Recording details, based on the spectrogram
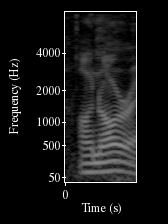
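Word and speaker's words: Honoré: I'd urge you again to read, there's a memorandum for the record produced by Major General Russell, I think his name's pronounced Honore.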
